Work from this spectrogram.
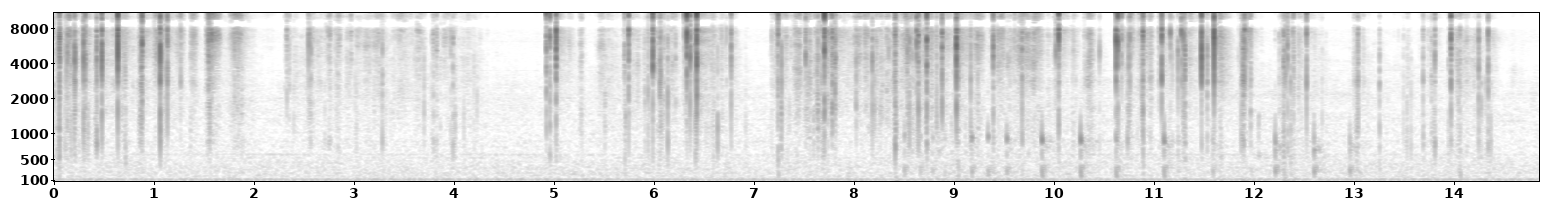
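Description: Fingertips fold and crease the neck and tail of a thin patterned origami paper crane, shaping it by hand. The paper gives off dense, bright crinkling and sharp crackling snaps in quick bursts with brief pauses, over a faint steady low hum.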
